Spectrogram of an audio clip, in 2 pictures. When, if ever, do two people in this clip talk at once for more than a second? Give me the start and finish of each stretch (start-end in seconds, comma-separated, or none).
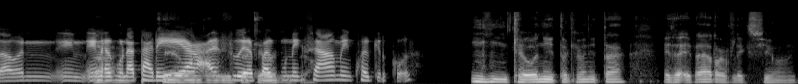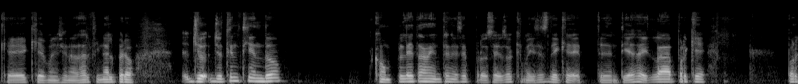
0.9-3.2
